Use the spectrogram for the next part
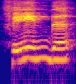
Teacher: dal mati itu dibaca pantul dipantulkan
